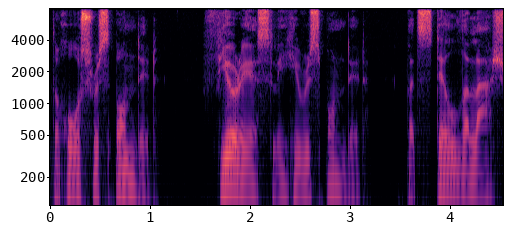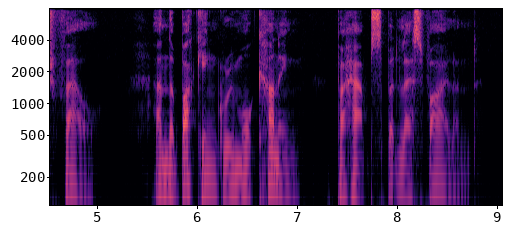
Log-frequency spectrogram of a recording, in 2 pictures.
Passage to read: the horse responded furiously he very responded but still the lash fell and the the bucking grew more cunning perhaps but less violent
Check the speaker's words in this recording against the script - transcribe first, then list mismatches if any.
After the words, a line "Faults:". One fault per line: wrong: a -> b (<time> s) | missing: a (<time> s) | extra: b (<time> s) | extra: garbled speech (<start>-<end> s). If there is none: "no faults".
the horse responded furiously he responded but still the lash fell and the bucking grew more cunning perhaps but less violent
Faults:
missing: very (2.5 s)
missing: the (5.8 s)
